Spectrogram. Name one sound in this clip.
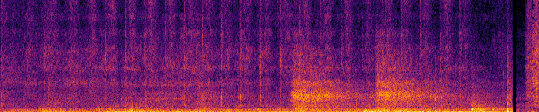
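A spray bottle hisses as it sprays liquid in short bursts.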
